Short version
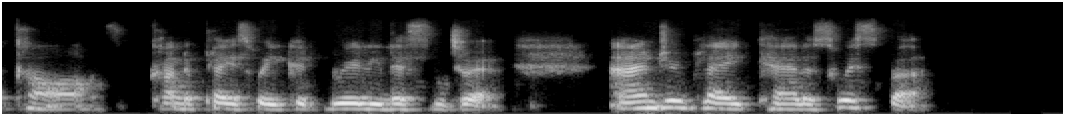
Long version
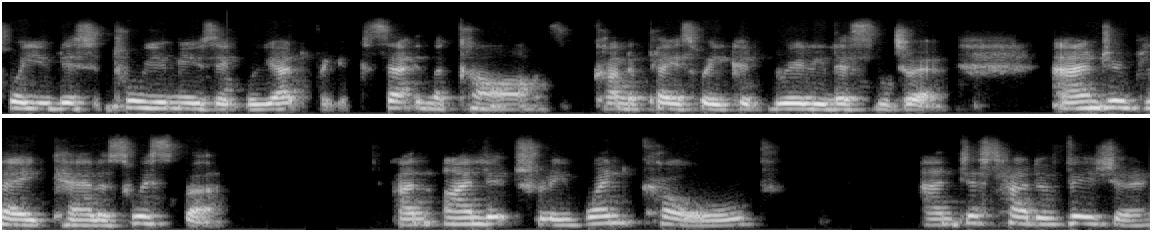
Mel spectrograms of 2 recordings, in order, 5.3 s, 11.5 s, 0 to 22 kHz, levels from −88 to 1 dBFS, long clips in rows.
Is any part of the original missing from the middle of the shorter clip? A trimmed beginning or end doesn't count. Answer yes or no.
no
